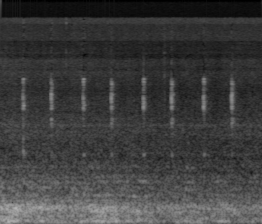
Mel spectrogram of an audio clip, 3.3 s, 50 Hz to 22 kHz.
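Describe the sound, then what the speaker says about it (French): Steady broadband rush of wind and tyre roll inside a moving BYD electric SUV, either a Seal U or Sealion 7, a continuous moderate hum with a faint regular ticking over it, no talk. "On entend un peu là les bruits d'air et un peu les bruits de roulement."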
